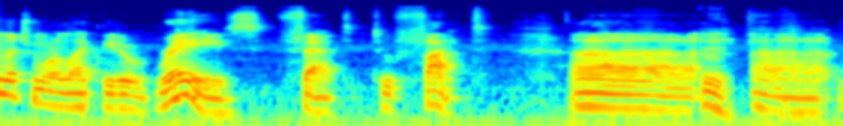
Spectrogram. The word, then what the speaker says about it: fête: Now, "fête" is uh, F E circumflex T E, and "sait" he knows the T is silent. In fet, the T mm-hmm. is not silent. And so the E is longer.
